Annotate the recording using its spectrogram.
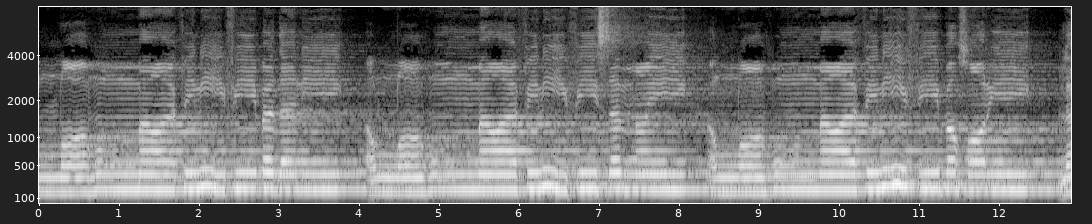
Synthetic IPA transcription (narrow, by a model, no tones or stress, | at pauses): ʔɑlːɑːɦʊmːaʕaːfɪniːfiːbad̪aniː | ʔɑlːɑːɦʊmː | aʕaːfɪniːfiːsamʕiː | ʔɑlːɑːɦʊmːaʕaːfɪniːfiːbɑsˤɑɾiː | la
